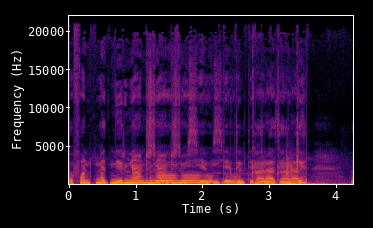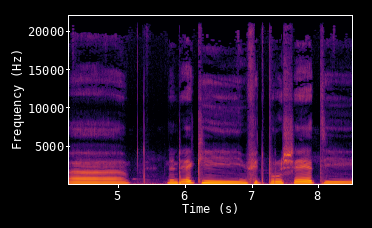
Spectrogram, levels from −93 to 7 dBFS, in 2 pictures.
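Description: From 1.18 s to 3.56 s the speech carries a doubled audio track: a second full-band copy trails by around 400 ms, roughly 5 dB quieter, dry and without decay, and it cuts in and out abruptly. A slower capture path likely recorded the signal twice.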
